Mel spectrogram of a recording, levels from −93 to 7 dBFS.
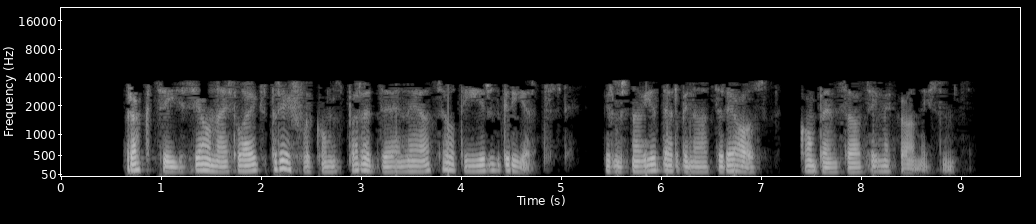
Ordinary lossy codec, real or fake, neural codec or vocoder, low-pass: MP3, 16 kbps; real; none; 3.6 kHz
